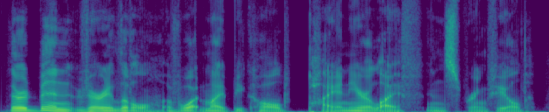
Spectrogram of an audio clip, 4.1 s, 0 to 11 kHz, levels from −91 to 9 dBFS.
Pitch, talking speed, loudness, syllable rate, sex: 95 Hz, 205 wpm, -22 LUFS, 5.4 syllables/s, male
